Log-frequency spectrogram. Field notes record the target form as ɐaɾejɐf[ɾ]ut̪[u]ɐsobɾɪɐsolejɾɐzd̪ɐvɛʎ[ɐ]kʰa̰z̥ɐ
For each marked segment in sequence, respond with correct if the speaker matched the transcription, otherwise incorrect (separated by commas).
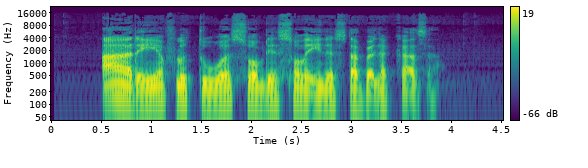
incorrect, correct, correct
